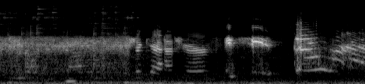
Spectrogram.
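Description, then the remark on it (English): A telephone rings with a bright electronic tone: a sustained buzzing ring, then several short warbling, chirpy bursts, fairly loud. “This fucking music fucking ringing things.”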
